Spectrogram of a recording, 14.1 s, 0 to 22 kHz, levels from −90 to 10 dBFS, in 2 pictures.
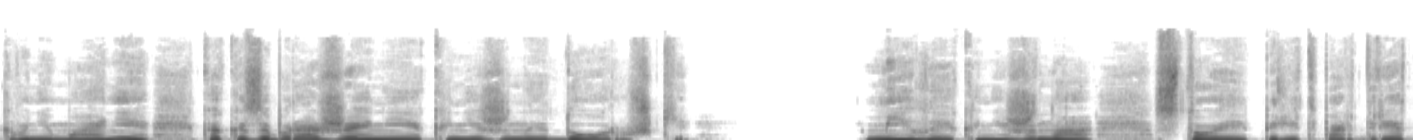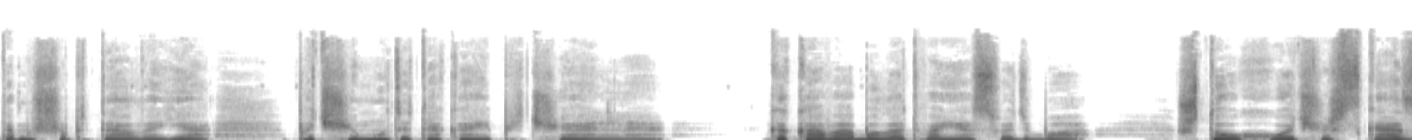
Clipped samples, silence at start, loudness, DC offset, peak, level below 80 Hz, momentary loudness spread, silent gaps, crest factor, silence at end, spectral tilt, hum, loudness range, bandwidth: under 0.1%; 0 s; -28 LUFS; under 0.1%; -12 dBFS; -52 dBFS; 11 LU; 3.87-4.26 s; 16 dB; 0 s; -5.5 dB/octave; none; 4 LU; 17.5 kHz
